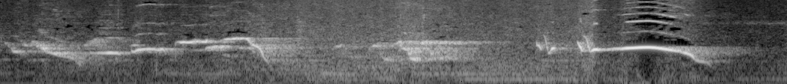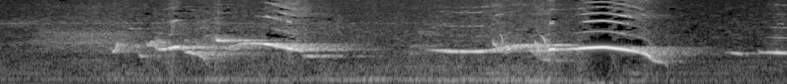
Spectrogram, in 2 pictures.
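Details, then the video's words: Black-naped oriole in the wild, its song said to draw rivals: three phrases of rich, liquid whistles, each ending in a loud arched slur, spaced a few seconds apart with quieter gaps. "Suara Burung Kepodang liar Paling Ampuh Memanggil lawan"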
